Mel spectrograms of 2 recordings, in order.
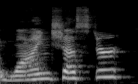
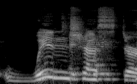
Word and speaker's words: Winchester: Okay, Winchester. – Say it, but without it sounding like wine. – Okay, Winchester.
